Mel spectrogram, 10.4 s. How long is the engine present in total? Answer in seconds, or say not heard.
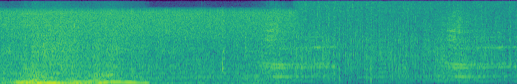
10 s.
